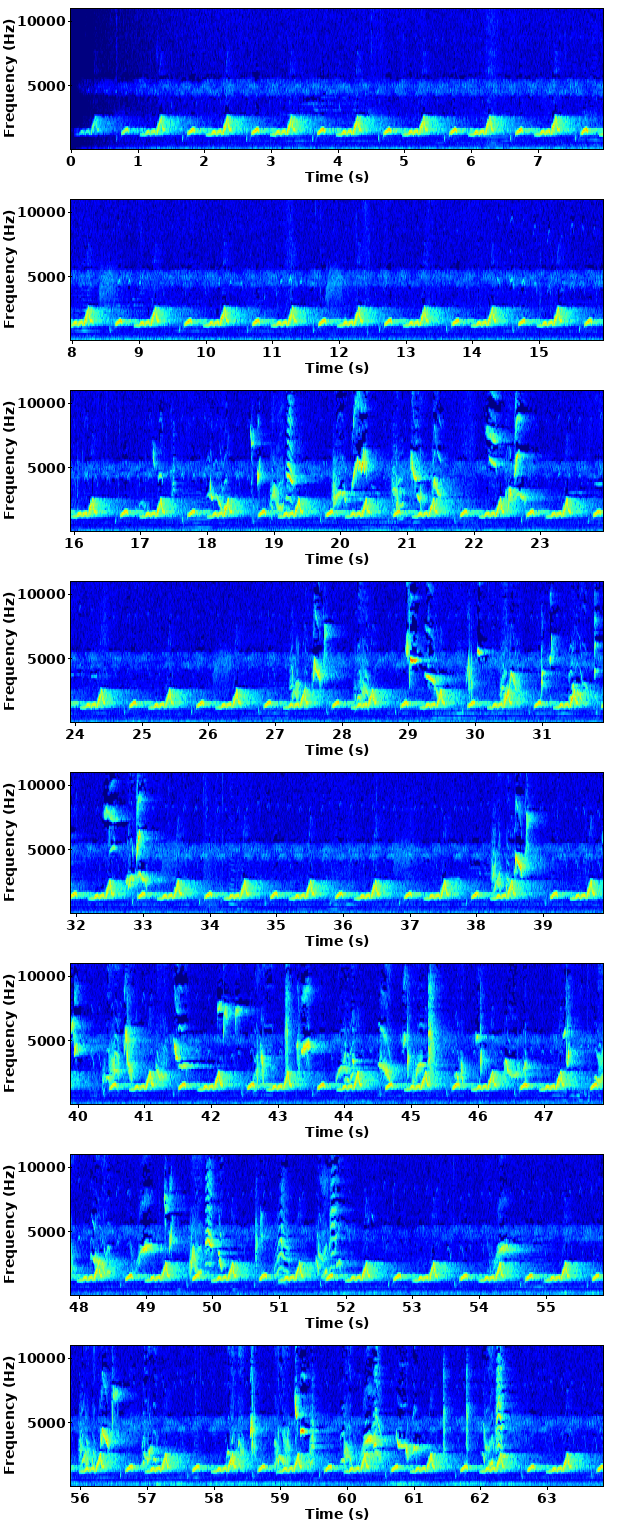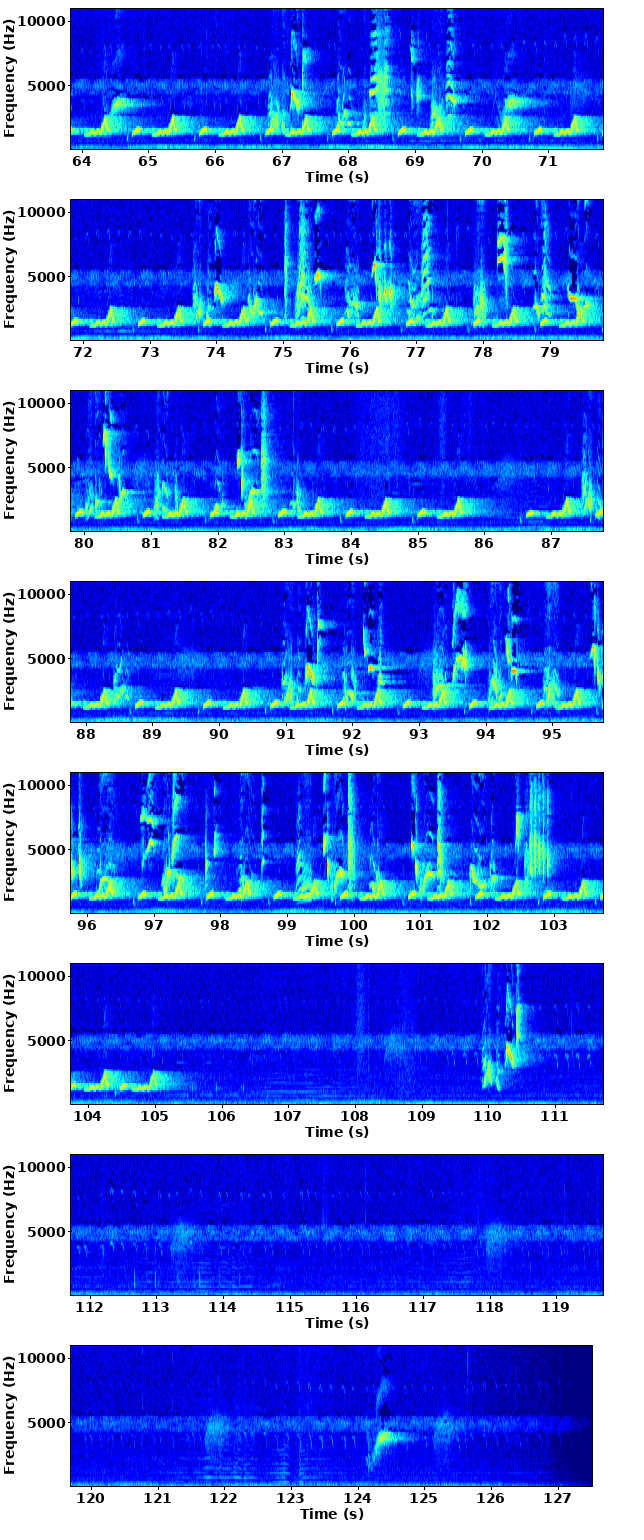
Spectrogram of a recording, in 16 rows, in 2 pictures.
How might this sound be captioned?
Eastern Whip-poor-will Desert Natural Area 28 May 2016
Eastern Whip-poor-will, recorded 28 May 2016 in Desert Natural Area, Marlborough, Middlesex Co, Massachusetts, USA. Also heard: Gray Catbird, Eastern Towhee, American Woodcock, traffic noise, aircraft, etc.
Recorder: Fostex FR-2LE CF
Microphones: AT4022 X2 housed in a Stereo Ambient Sampling System (quasi-binaural recording)
Accessories: DSLR frame, SASS, monitoring headphones
soundscape, Eastern-whip-poor-will, field-recording, natural, bird-song, ambient-sound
